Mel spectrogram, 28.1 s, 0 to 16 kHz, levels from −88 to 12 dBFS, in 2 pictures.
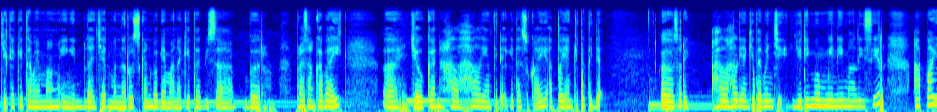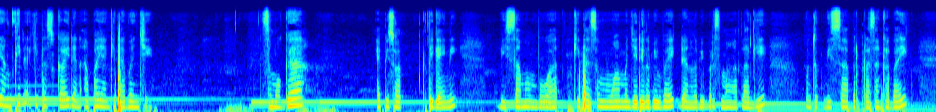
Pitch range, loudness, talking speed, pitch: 170-195 Hz, -28 LUFS, 125 wpm, 180 Hz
